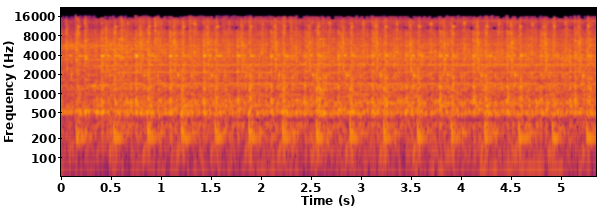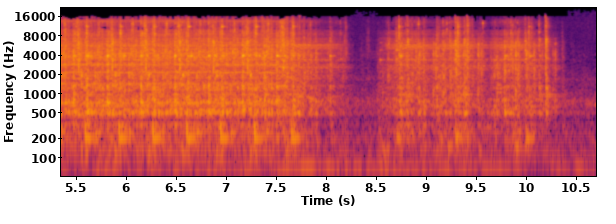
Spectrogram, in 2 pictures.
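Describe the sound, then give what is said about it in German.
A sewing machine in a repair shop runs steadily at a fast, even stitching rhythm for about eight seconds, then stops briefly before a shorter burst of stitching resumes. Fairly loud, with no talking. “Schuhausputzmaschinen, Schlüsselmaschinen, die Gravurmaschine, die Nähmaschine.”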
